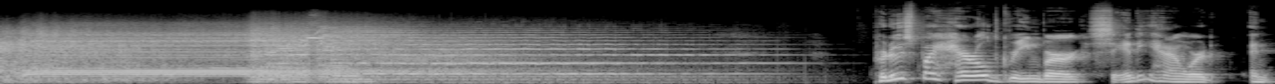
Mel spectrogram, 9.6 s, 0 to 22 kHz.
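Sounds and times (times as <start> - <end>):
steam train whistle blowing a multi-tone chord: 0.0 - 6.2
speech: 6.6 - 9.5.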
